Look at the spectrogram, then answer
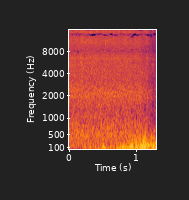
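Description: River water flows in a steady broad rush, close and loud, with low rumbling swells and some wind buffeting the microphone, no voices.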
